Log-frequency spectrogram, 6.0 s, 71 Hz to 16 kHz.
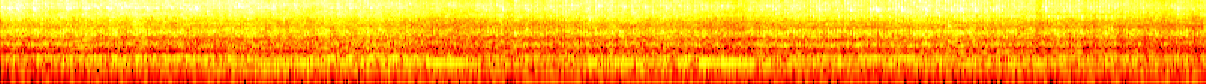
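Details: Brand-new supercharged GM LT4 V8 with CVF pulley kit, swapped into a 1971 Chevy Chevelle convertible with new exhaust: a steady, even idle with a smooth deep exhaust note, no knocks or misses. Normal, healthy idle.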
